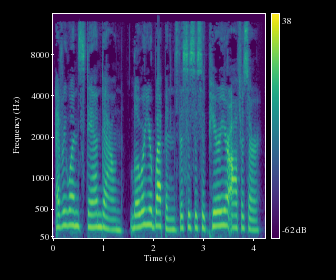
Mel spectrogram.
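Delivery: loud command. A narrator's reading. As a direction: order the troops to stand down. Commander ordering armed troops.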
